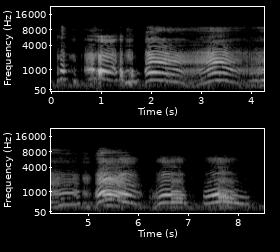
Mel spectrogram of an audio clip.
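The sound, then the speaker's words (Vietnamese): A man cries after being scolded by his boss, a series of high, wavering, wailing sobs in several separate bursts with short pauses between them. “Cùng là nhân viên mà sao nó lạ lắm, tôi bị sếp mắng thì chỉ biết ngồi đây và khóc hu hu.”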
